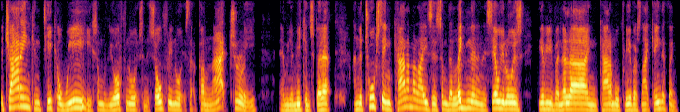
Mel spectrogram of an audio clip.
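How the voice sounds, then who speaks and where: A man's voice: on the high side, fairly quick, a little mellow, no room sound. A middle-aged man hosting a whisky tasting over a video call, chatty and often repeating words as he starts a sentence. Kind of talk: casual online tasting talk.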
